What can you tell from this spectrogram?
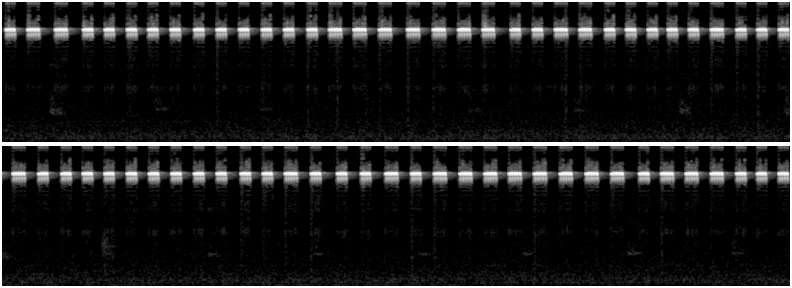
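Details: Rhythmic chirping of a male cricket, a summer-evening sound. Even, rapid high-pitched pulses repeat about four times per second without pause. Nothing else is audible.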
